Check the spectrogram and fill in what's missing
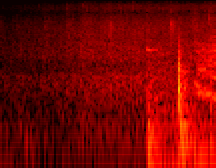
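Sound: rain falling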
